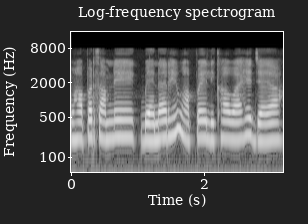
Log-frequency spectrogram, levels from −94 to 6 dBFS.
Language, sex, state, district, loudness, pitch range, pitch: Hindi, female, Maharashtra, Mumbai Suburban, -15 LUFS, 200-220 Hz, 210 Hz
